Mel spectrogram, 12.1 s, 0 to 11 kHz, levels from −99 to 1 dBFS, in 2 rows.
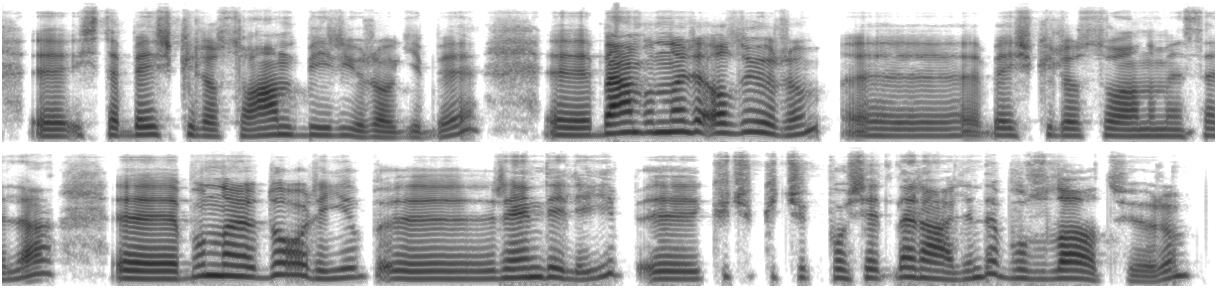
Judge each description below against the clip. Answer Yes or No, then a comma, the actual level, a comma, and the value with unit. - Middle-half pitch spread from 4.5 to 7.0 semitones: Yes, average, 5.3 semitones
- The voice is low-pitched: No, medium, 185 Hz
